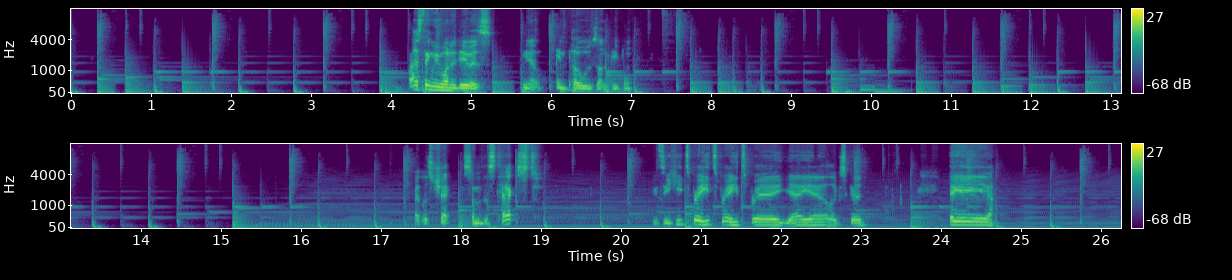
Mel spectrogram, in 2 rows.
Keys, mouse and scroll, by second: 0.3 scroll up 2, 0.6-1.5 alt+drag, 1.7 space, 4.6 alt+click, 5.3-7.6 typing, 5.5 right drag, 6.1-6.6 alt+drag, 6.6 alt+d, 7.7 ctrl+d, 8.6-9.2 shift+drag, 9.6 ctrl+z, 10.5-11.5 drag, 11.6-14.4 typing, 12.1 alt+drag, 12.6 scroll up 2, 14.7-16.1 drag, 16.4-16.8 alt+drag, 17.0 Tab, 18.4-21.2 typing, 22.8 d, 23.3 Tab, 24.4-25.0 alt+drag, 25.0-26.2 typing.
